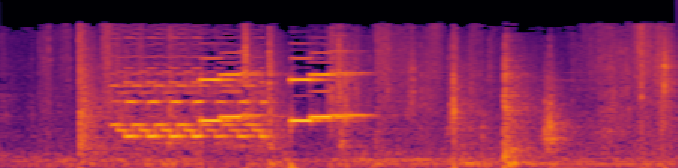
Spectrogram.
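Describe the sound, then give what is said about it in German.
A telephone rings in the office of a waste disposal company with a bright electronic trill of rapid repeating tones, fairly loud, followed by a handset being picked up with a soft clunk and some faint background noise. “Am Telefon beantwortet sie Fragen zur Entsorgung von Abfällen und Wertstoffen.”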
